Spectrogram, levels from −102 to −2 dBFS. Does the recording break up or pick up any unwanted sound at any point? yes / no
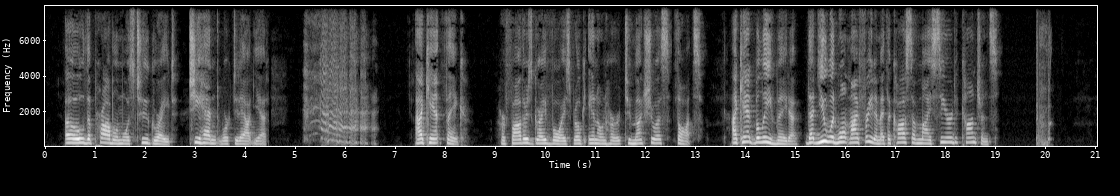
yes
